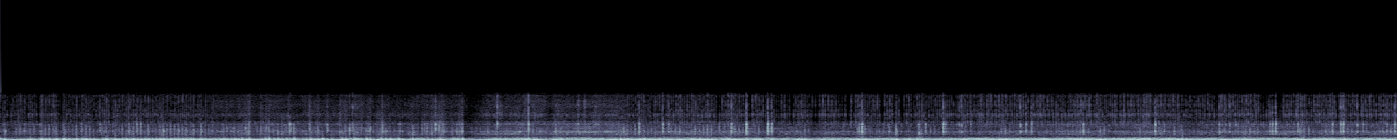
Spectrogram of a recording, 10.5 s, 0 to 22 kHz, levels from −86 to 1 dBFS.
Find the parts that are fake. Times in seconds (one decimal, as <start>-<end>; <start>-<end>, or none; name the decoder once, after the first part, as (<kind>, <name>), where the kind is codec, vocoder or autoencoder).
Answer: 1.6-4.7 (codec, HILCodec)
